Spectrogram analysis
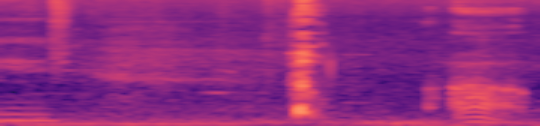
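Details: A single short, sharp, voiced hiccup over steady background noise from a person with ongoing hiccups.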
